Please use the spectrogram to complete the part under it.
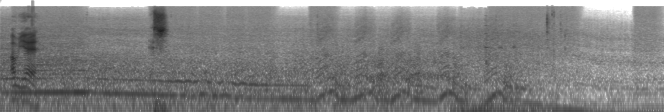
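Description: A racing car engine winds down as the car slows.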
